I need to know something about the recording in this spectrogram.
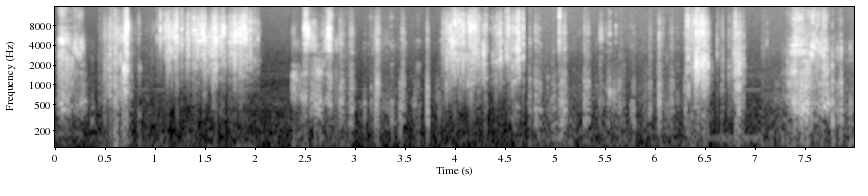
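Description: Plastic wrapping crinkles and rustles as it is torn open.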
